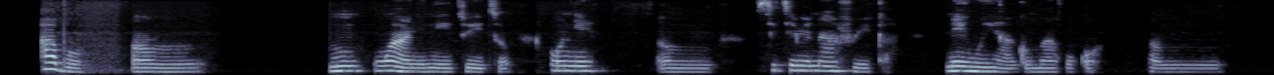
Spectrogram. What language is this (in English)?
Igbo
